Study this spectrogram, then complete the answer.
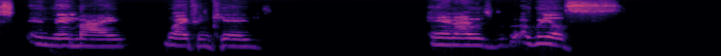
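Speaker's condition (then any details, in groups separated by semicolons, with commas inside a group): Parkinson's disease; implanted neurostimulator; about 31 years since diagnosis, relatively young onset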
